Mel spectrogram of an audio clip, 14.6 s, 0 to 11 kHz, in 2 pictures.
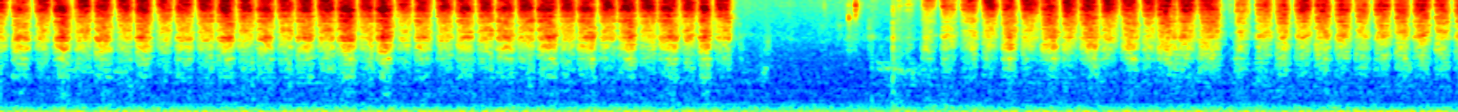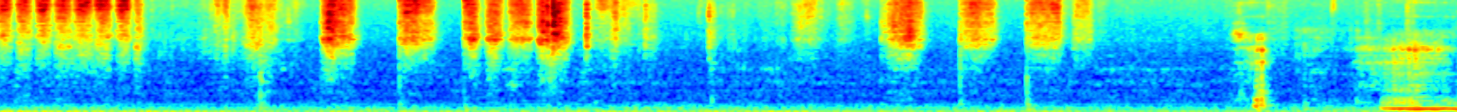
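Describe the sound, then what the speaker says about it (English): A part for a 1/16 scale Takom M10 Achilles model tank is sanded by hand with a soft sanding pad. Continuous close rubbing and scratching runs for several seconds, then breaks into shorter strokes with pauses. "And this side, just get a sand with a soft bit."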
